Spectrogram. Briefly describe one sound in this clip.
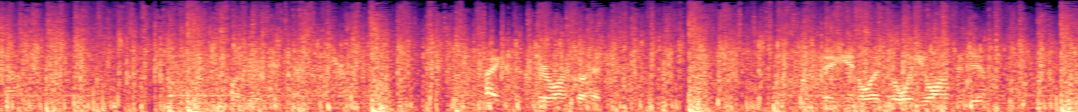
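Rifles fire in rapid, loud bursts.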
